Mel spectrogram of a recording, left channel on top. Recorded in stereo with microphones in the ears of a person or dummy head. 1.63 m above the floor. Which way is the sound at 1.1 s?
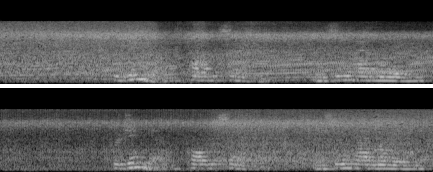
55° right (ahead or behind).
